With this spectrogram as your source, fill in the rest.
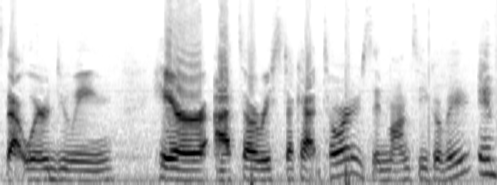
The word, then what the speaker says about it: Aristocat: of five boats that shower operates under the aristocat tours yes right did I pronounce that properly you did you did you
